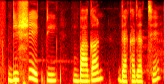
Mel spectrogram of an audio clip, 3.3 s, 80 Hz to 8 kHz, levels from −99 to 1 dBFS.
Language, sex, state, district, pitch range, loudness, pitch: Bengali, female, West Bengal, Cooch Behar, 195-240 Hz, -16 LUFS, 215 Hz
